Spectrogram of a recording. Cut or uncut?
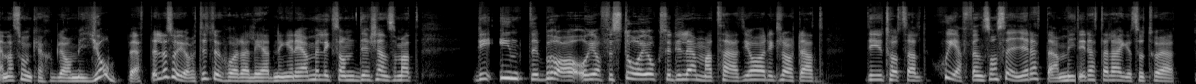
cut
